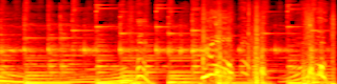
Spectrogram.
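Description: Cartoon soundtrack: music with jingling, chiming tones and several swooping sound effects that slide down and back up in pitch, more of them crowding in during the second half.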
